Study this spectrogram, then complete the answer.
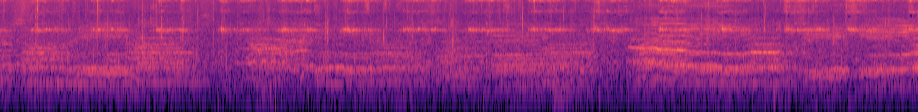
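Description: A large crowd of men and women sings together outdoors.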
